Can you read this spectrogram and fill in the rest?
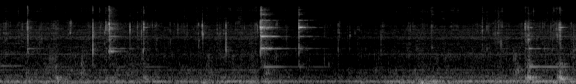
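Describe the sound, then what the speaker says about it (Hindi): A fork clinks against a glass bowl while spaghetti sauce thickened with cornflour is stirred, light irregular taps and scrapes close by, with a couple of sharper clinks in the middle and quiet stretches between. "फोक की मदद से ये इजीली मिक्स हो रहा है।"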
